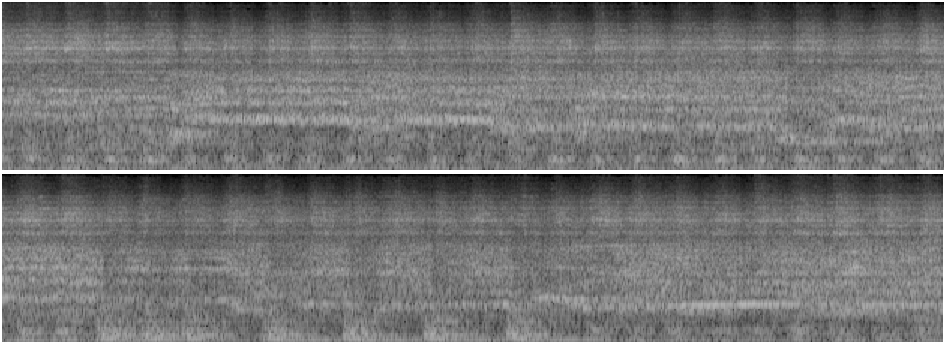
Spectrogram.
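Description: Powwow drum group singing a grass dance song in high voices over a steady, evenly repeating big-drum beat. About ten seconds in, the drumbeats grow heavier for several seconds.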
